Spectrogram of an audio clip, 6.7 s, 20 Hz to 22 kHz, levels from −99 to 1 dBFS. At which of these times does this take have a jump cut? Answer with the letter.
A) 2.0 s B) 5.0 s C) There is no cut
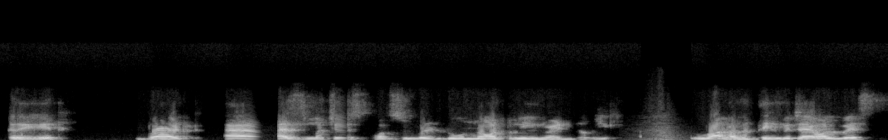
B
